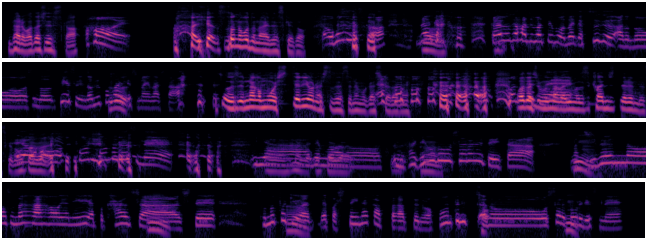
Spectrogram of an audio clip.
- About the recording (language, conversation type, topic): Japanese, unstructured, 努力が評価されないとき、どのように感じますか？
- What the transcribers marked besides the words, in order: laughing while speaking: "あ、いや"; laughing while speaking: "なんかあの"; laugh; unintelligible speech; unintelligible speech; laugh; laugh; laugh; distorted speech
